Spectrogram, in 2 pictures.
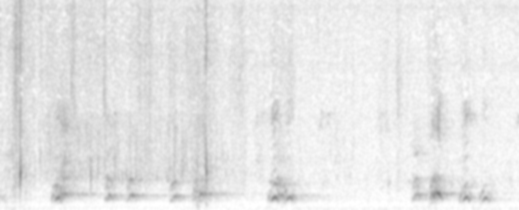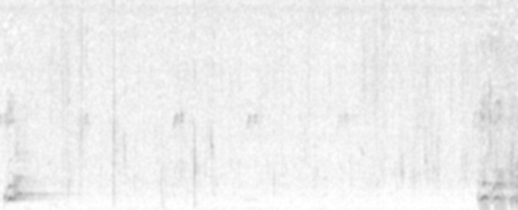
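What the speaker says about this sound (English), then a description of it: "There's my dog." A dog barks in scattered bursts of two or three yips, moderately distant, with quiet gaps and soft pattering between.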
